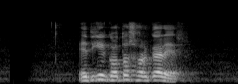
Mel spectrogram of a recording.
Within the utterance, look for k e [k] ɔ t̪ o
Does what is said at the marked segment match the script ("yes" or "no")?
no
